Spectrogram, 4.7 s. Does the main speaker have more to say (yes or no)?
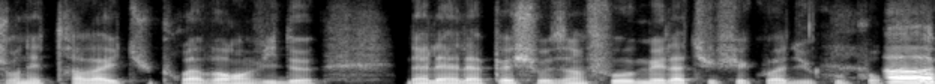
no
